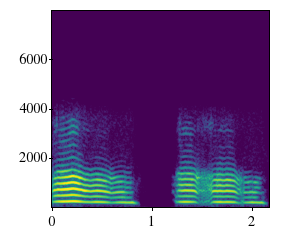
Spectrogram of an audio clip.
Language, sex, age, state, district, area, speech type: Assamese, female, 60+, Assam, Dibrugarh, rural, conversation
